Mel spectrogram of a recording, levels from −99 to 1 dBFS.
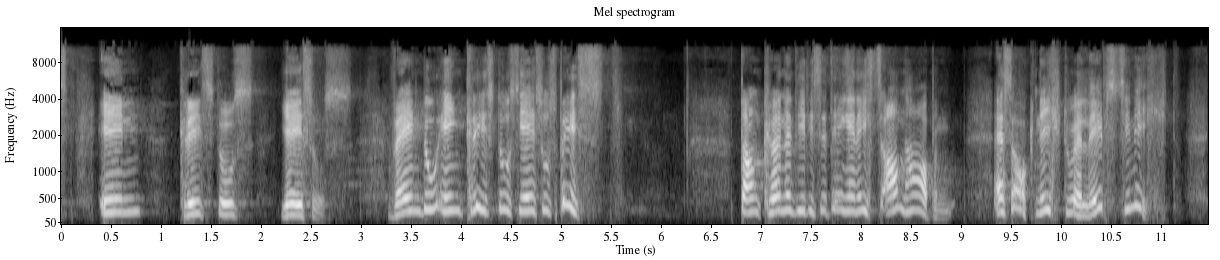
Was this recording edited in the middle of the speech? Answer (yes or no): no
